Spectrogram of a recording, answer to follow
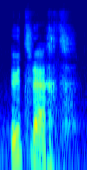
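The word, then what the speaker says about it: Utrecht: Yeah, that's the Dutch pronunciation. Utre.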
